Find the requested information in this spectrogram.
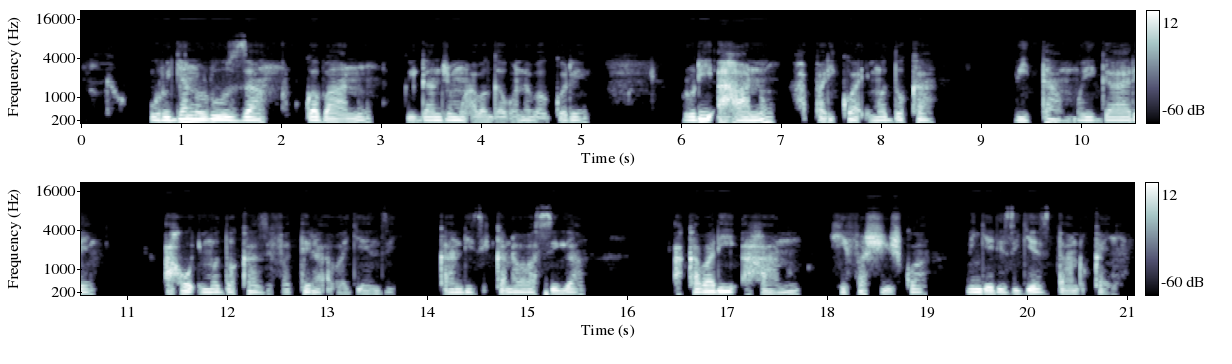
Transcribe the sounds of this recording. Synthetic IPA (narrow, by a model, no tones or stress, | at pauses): uɾuɟanuɾuzaɾɡwaːβaːn̥hu | ɾɡwḭːɡaːnd͡ʒemuʔa̰βaɡaβo̞̰naβaɡ̥o̞ɾe̞ | ɾuɾiʔahaːn̥hu | hapaɾikwaʔimo̞do̞kʰa | βiːtamuɾiɡaːɾe | aho̞ʔimo̞do̞kʰazifatiɾaːβaɟe̞ːnzi | kaːndizikanaβaβasiɡa | akaβaɾiʔahaːn̥hu | hifaʃiːʃkwa | niːɲɟe̞ɾiziɟihezitaːndukaɲe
